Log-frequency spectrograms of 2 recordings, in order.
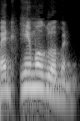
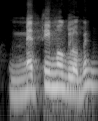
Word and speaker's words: methemoglobin: if you have a met hemoglobin remember that is not methemoglobin that is met hemoglobin so because I I've seen many people pronouncing it as methemoglobin meth is wrong it's not a uh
